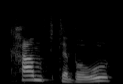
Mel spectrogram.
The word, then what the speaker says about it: comfortable: So you will actually say this comfortable comfortable and you don't pronounce this one.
